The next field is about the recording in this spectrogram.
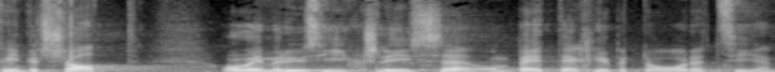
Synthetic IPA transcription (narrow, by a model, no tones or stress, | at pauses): fɪnd̪ətʃtɑt̪ | oʊʋɛnmɪɾyːsiːkʃliːsəʊmb̥ɛt̪ːɛχiʏb̥ətɔːɾət͡siə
